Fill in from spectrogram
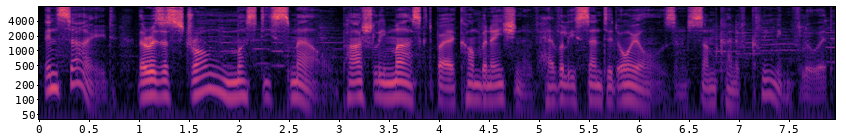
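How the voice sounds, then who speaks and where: Guy doing dramatic fantasy story narration, lowish voice, really animated intonation, bit of music under it. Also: moderate pace, gravelly, few pauses. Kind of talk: second-person dramatic scripted narration.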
